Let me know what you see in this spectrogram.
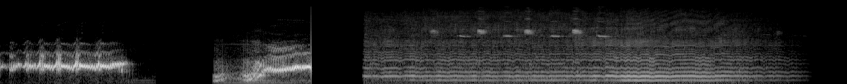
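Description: Two short, loud, high wavering cries from a red fox, then a honeybee buzzing steadily for about four and a half seconds, an even droning hum.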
